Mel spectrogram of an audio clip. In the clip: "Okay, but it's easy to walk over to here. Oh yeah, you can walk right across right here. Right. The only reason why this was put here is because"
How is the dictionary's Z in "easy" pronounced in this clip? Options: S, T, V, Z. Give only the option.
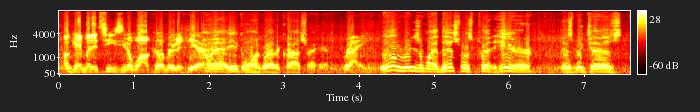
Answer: Z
